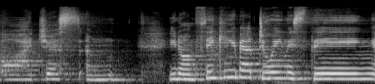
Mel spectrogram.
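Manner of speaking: hesitant, strained, dull, unsure, slightly high voice. Speaker demonstrating how someone sounds when not confident about their plans, dull, unsure voice. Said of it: "hear in my voice that it doesn't sound like".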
